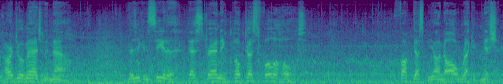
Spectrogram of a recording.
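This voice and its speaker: Game role: man plays a jaded American driver, plainspoken and profane, average male pitch, loud road noise behind. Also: lightly acted. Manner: blunt, folksy, profane. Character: world-weary, foul-mouthed male driver hauling a body. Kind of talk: video game cutscene acting.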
